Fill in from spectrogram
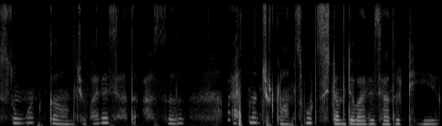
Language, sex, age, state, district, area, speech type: Kashmiri, female, 18-30, Jammu and Kashmir, Anantnag, rural, spontaneous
